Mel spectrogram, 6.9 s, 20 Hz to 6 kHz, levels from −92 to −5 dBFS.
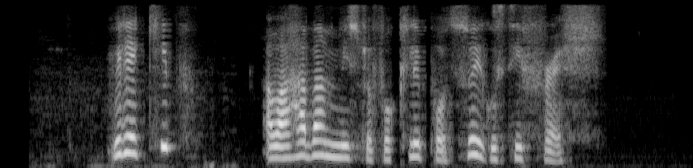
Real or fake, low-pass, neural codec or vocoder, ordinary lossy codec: real; 5.4 kHz; none; AAC, 24 kbps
